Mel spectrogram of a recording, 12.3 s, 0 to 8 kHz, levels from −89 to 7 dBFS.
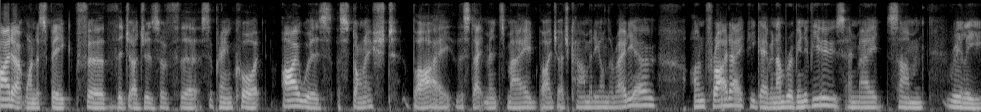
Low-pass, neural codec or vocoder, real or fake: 7.2 kHz; none; real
